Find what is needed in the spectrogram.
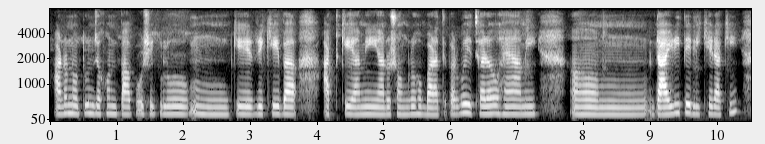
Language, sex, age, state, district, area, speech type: Bengali, female, 60+, West Bengal, Purulia, rural, spontaneous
